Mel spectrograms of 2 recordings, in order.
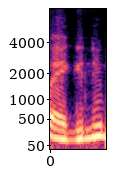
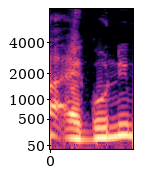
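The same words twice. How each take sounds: First: एगनी said short, EG-nee, no o sound; the correct एगनी, two quick syllables; एगनी clipped to two syllables, stress on the first; right pronunciation. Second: एगोनी said with a long o, a-GO-nee; the rejected reading एगोनी, ए-गो-नी with a full o; एगोनी said the way not to say it; wrong pronunciation. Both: Shown as a demonstration. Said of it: "मैंने बोला एगोनी नहीं".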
